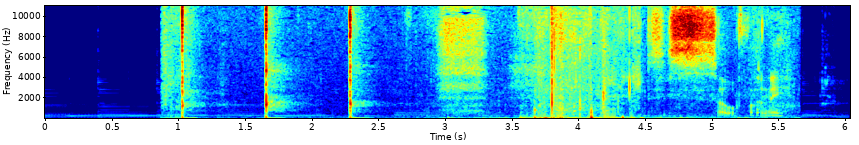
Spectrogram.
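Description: A clip-on lavalier microphone is tapped three times, sharply, a little over half a second apart. It is then rubbed and knocked for a couple of seconds with a rustling, scraping noise, and this cuts off suddenly near the end. Soft background music plays underneath.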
